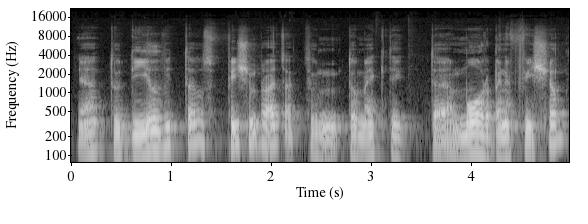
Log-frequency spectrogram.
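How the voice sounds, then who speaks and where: A man puts a question at a seminar in a low, husky voice with a creaky edge. He is measured and searches for his words. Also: a little mellow. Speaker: regulator, audience questioner.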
